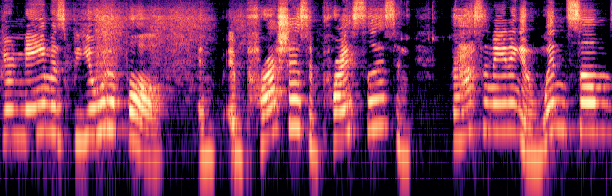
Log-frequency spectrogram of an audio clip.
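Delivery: high, lilting praise; doting high-pitched comfort; reassuring parent. Acted. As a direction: gush over your child to cheer them up. Parents comforting their upset child.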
